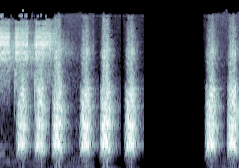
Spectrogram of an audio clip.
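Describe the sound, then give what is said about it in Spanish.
A dirty dog barks in a quick run of six sharp, yelping barks mixed with whiny whimpering, falls silent briefly, then lets out two more barks. No one speaks. “Ándale, bastantes problemas tenemos ya como para cargar con este perro mugroso.”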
